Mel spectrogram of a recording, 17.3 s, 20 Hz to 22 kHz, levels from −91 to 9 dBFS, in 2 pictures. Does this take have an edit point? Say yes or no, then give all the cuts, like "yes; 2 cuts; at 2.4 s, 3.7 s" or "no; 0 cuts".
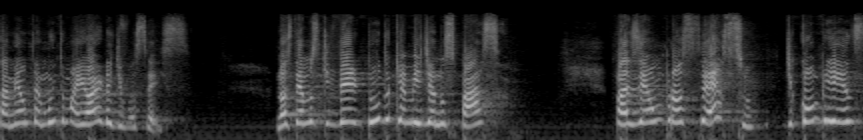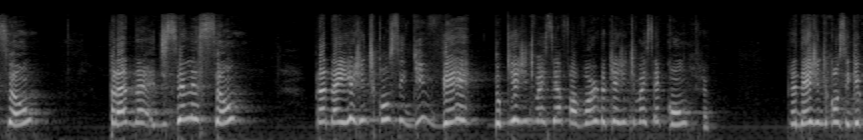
yes; 1 cut; at 8.6 s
